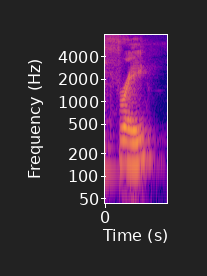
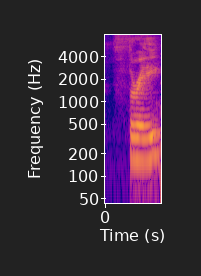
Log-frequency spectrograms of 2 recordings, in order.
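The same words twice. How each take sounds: First: "free" for three, starting on F. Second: Said in the usual way. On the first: Shown as a demonstration. Teacher showing learners three said as "free". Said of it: "with a V or an F". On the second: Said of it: "the T H sound is replaced".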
